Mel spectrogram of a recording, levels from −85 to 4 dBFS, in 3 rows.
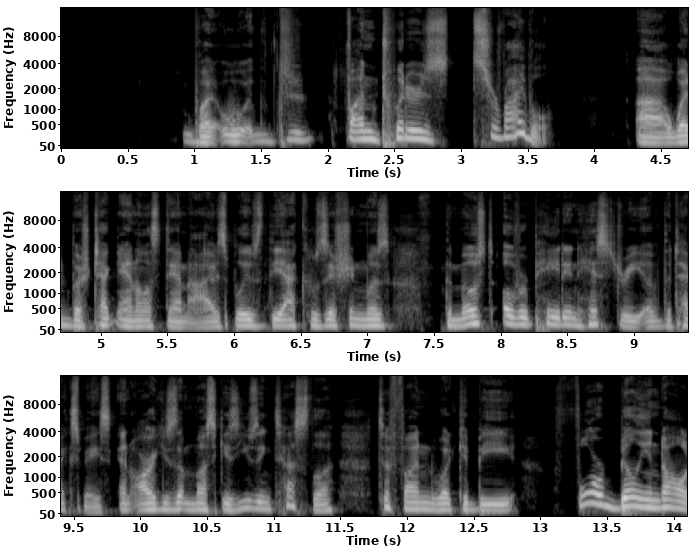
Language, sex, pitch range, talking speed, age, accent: English, male, 100-125 Hz, 160 wpm, 20-39, American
